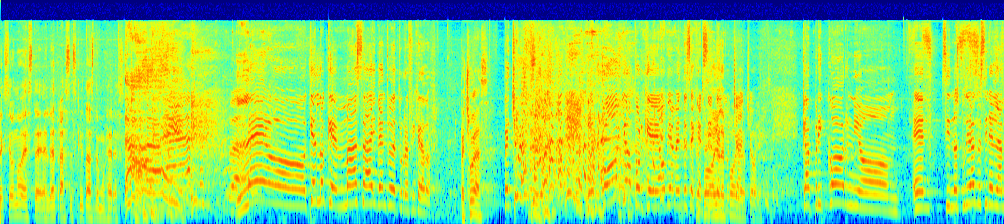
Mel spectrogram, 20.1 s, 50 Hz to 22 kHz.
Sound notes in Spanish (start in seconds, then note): 3.9 Exclamaciones; 10.4 Risas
